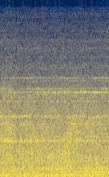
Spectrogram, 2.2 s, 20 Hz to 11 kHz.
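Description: An F/A-18 jet engine running in the DCS flight simulator during a cold start, a steady, loud, full-band roar and whine that holds unchanged throughout, with no talking.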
